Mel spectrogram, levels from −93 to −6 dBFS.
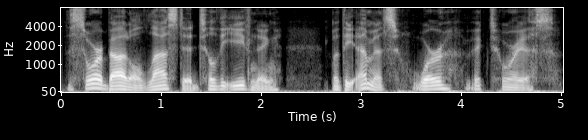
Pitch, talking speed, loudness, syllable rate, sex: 105 Hz, 145 wpm, -18 LUFS, 4.7 syllables/s, male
